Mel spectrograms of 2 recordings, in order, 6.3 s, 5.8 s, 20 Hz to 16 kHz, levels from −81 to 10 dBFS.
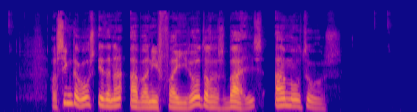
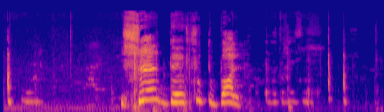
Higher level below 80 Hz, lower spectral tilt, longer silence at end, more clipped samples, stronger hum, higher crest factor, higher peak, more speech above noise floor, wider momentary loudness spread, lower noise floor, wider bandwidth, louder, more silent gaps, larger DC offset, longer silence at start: second, -66 dBFS vs -50 dBFS; first, -5 dB/octave vs -2.5 dB/octave; first, 1.2 s vs 0.55 s; neither; neither; about the same, 18 dB vs 18 dB; second, -4 dBFS vs 0 dBFS; first, 50 dB vs 39 dB; second, 11 LU vs 27 LU; first, -71 dBFS vs -55 dBFS; about the same, 11.5 kHz vs 11.5 kHz; second, -22 LUFS vs -14 LUFS; neither; neither; first, 0.8 s vs 0.1 s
